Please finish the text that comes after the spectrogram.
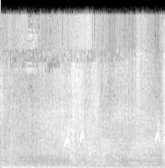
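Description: An Incendio fire spell blast in the video game Hogwarts Legacy, a heavy rumbling burst with whooshing flames, loud and continuous, with spoken voices over it.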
